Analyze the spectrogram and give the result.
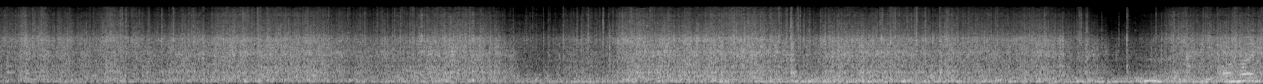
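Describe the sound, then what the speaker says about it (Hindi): Heavy rain pours steadily during a thunderstorm in Punjab, a loud, dense wash of falling water that stays constant throughout with a faint rumble underneath. "बहुत ज़्यादा मींह सी"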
